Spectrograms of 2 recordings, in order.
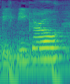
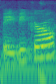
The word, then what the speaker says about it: Baby Girl: I know everyone's been pronouncing it BB Girl, but like Nikita said in her reveal video, it's actually pronounced Baby Girl.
